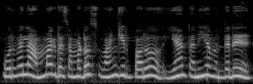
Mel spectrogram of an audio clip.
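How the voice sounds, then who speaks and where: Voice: very high-pitched, steady tone, noisy background. A voice actor doing a scolding young village wife. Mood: puzzled. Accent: southern Tamil Nadu. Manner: scolding, rapid-fire complaints. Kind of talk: cartoon voice acting.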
